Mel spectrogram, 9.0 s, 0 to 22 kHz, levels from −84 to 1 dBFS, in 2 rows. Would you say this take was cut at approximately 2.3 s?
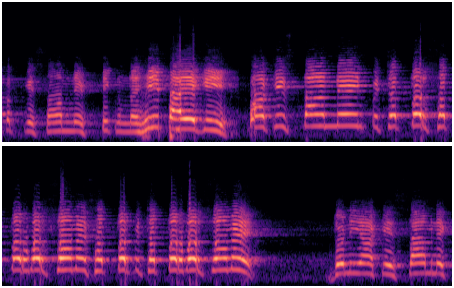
yes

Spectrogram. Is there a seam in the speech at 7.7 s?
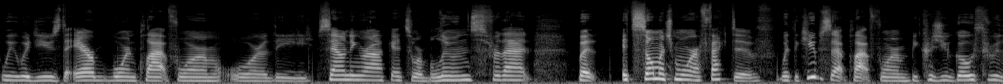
yes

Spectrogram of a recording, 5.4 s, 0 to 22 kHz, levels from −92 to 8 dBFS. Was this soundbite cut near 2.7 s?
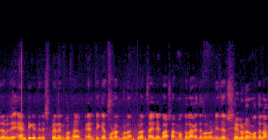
yes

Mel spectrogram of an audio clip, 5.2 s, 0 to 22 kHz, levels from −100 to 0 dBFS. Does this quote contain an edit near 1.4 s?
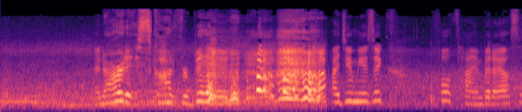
no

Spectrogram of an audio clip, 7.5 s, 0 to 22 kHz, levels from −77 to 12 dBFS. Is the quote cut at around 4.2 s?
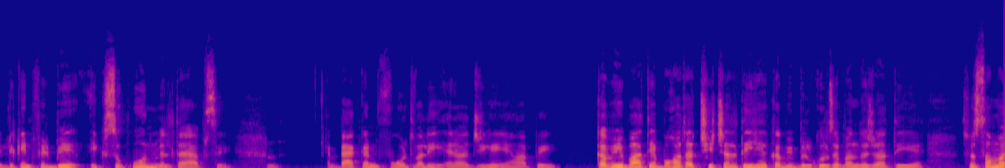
yes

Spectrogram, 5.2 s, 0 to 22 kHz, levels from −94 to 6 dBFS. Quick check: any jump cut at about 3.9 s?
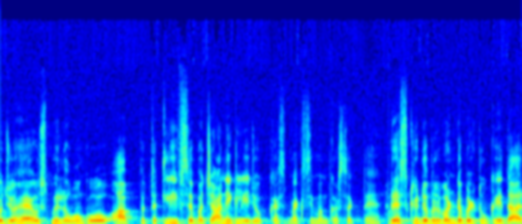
yes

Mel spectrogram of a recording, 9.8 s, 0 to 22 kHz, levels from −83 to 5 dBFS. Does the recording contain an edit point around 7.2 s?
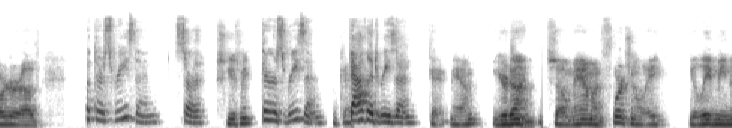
yes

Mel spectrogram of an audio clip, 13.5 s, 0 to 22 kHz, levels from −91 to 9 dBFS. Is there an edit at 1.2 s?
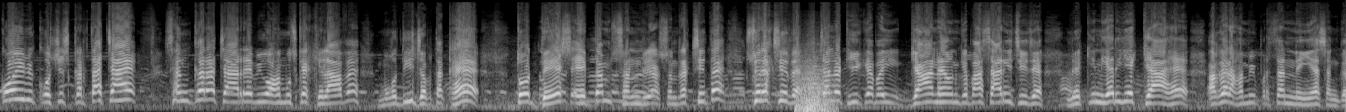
no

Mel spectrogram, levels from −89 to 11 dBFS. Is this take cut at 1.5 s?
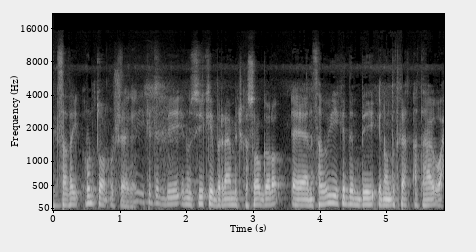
yes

